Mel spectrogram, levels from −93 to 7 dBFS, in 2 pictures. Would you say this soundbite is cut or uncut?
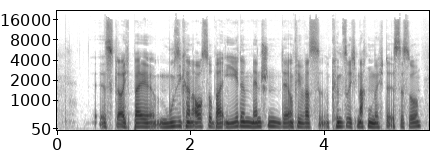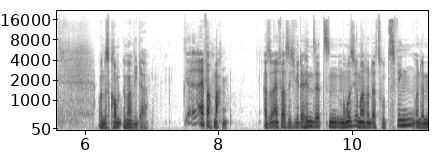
uncut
